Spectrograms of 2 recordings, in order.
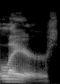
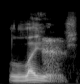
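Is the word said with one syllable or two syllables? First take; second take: one syllable; two syllables. First: The word is said as one syllable. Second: The word is said as two syllables. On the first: The speaker calls it wrong. "Not layers" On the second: The speaker calls it right. "It's a two-syllable word"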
